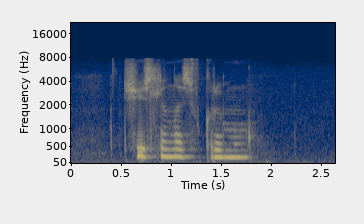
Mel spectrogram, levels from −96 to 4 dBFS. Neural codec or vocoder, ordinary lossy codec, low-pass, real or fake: none; none; none; real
